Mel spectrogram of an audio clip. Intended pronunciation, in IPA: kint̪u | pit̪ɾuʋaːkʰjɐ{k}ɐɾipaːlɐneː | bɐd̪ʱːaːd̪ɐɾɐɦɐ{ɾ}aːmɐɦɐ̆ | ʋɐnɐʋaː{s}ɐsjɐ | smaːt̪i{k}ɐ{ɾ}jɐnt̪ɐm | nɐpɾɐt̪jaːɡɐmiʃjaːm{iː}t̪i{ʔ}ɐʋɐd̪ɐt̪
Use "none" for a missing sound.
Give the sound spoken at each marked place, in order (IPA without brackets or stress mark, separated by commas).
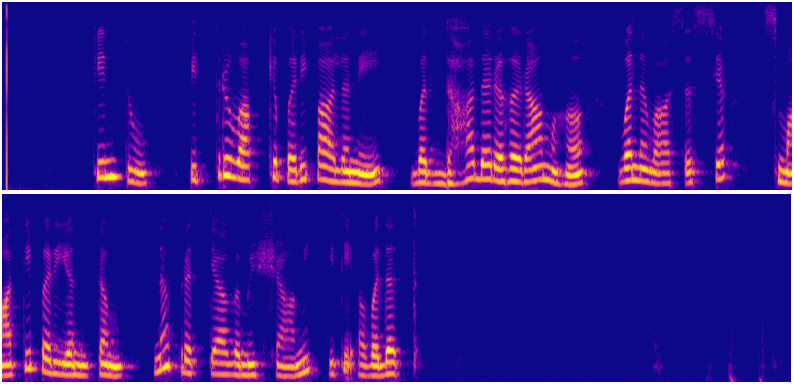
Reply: p, ɾ, s, p, ɾ, iː, ʔ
